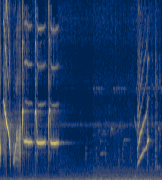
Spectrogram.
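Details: Canary song used as a tutor and prompt for young and stalled canaries: a few sharp downslurred notes, three clear steady whistles, a pause, then a quick rising double sweep.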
